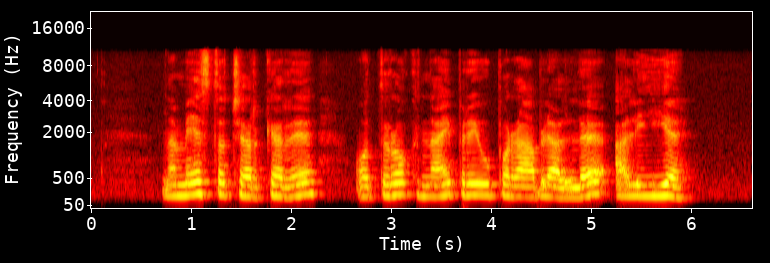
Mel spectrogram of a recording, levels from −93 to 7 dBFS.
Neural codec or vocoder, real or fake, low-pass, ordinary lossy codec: none; real; 10.8 kHz; AAC, 64 kbps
